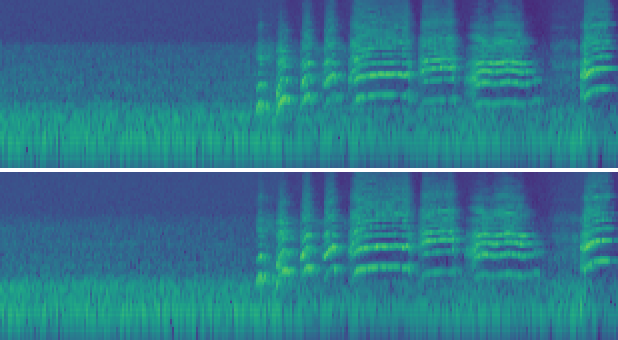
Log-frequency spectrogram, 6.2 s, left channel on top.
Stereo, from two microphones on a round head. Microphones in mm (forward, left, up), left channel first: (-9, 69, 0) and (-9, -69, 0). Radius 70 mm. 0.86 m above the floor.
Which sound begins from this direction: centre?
Laughter, at 2.6 s.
